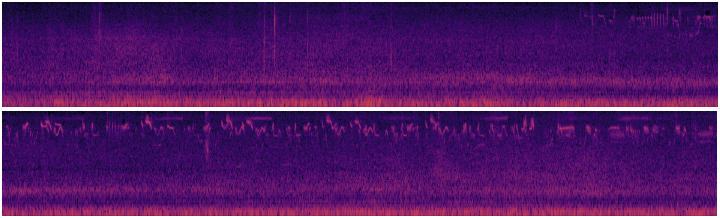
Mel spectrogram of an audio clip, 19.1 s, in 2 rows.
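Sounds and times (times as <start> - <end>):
steady low rumble: 0.0 - 19.0
small birds chirping: 7.6 - 19.0.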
